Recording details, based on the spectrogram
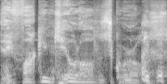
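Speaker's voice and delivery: mimicked loud obnoxious voice. Retelling a loud spectator talking during putts: imitating a loud obnoxious guy. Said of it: "they were just being loud".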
